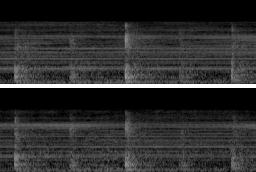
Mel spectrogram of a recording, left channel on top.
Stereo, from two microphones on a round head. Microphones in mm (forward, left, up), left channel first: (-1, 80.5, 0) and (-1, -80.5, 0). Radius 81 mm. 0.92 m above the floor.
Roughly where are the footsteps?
Right.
